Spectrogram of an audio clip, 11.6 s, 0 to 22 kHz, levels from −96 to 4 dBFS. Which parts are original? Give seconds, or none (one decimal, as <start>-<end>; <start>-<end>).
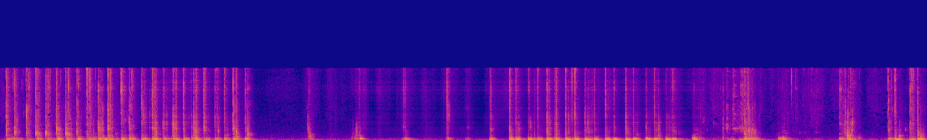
0.0-1.8; 2.9-4.4; 8.8-11.6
